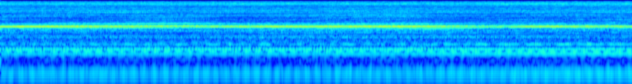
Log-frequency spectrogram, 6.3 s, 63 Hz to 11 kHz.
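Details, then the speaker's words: Steady high whine with an even hum from the dynamotor powering a WWII-era RT-7/APN-1 radar altimeter just after switch-on, current jumping then settling; smooth, normal dynamotor whine. "You'll hear a whine from the dynamotor. There went the current."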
